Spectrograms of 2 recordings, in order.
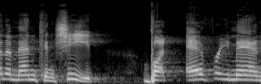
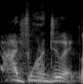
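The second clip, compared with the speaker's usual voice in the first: eager inner voice; 9 dB quieter, faster than usual. Retold or imitated. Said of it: "I'm just like".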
